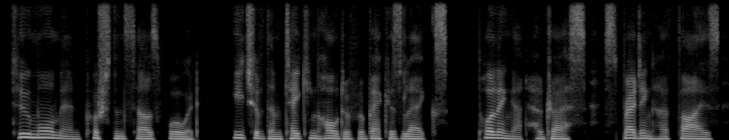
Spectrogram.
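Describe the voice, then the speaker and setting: A man narrating fiction as an audiobook, in an expressive, dramatic storytelling manner. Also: medium pitch, no room sound, clean studio sound.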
